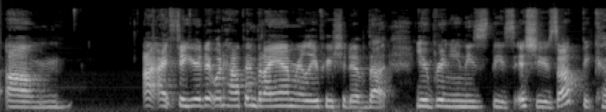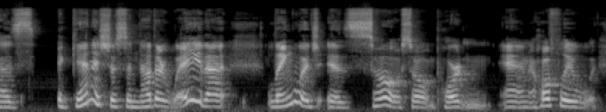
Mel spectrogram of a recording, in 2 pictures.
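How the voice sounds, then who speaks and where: A woman's voice: medium pitch, moderate pace, fairly bright tone. A woman co-hosting a podcast, asking questions and showing her appreciation in a casual interview, restarting her sentences now and then. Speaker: podcast co-host.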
